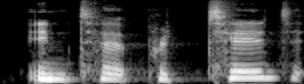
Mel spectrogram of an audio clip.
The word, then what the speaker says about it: interpreted: Interpreted, interpreted, because the T comes before the ED.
